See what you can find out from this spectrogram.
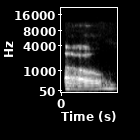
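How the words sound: It is quiet and the pitch falls. It accepts what was said. "the toddler has a kind of quiet falling intonation"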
